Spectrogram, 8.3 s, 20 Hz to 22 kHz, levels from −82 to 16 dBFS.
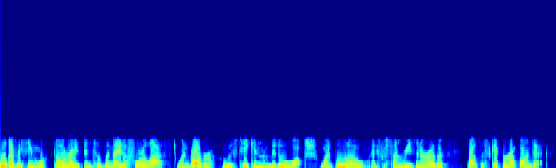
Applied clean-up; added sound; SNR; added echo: none; none; none; none.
